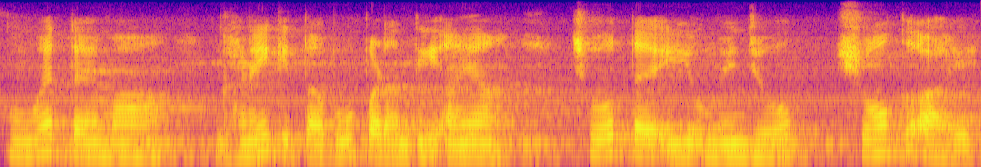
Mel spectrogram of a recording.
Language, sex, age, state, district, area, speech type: Sindhi, female, 30-45, Rajasthan, Ajmer, urban, spontaneous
